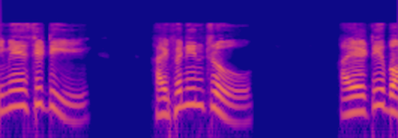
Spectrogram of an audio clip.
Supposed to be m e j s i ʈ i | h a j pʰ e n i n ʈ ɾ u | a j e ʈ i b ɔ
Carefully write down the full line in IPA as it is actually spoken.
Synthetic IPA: m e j s i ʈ i | h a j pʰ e n i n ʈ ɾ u | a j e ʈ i b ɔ

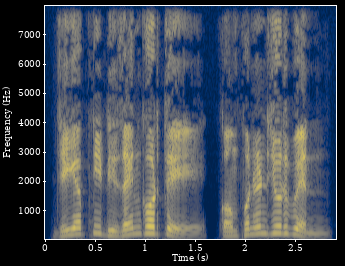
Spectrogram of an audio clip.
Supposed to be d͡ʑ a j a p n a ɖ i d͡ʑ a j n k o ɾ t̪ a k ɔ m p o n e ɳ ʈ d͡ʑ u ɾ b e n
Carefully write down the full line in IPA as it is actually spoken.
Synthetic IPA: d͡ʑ e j a p n i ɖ i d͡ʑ a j n k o ɾ t̪ e k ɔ m p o n e ɳ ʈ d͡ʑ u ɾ b e n

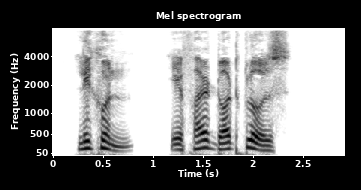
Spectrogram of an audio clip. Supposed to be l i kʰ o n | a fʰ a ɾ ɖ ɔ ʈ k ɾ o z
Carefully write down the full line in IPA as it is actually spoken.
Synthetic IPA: l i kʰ u n | e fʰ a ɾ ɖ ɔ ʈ k l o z

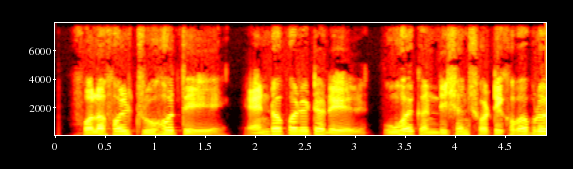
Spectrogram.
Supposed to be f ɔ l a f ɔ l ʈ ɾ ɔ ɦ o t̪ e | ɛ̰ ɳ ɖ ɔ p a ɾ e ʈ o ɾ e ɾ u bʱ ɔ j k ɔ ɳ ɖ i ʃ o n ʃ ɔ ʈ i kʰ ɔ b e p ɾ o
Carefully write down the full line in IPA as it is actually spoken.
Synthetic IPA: f ɔ l a f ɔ l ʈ ɾ u ɦ o t̪ e | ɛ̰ ɳ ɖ ɔ p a ɾ e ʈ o ɾ e ɾ u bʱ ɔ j k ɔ ɳ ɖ i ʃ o n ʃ ɔ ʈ i kʰ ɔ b a p ɾ o

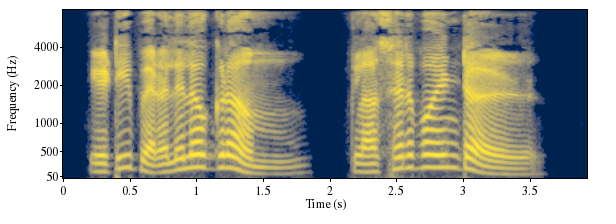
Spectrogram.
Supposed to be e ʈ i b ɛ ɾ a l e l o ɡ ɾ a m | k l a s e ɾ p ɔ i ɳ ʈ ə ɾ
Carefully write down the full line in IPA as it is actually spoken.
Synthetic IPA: e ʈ i p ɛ ɾ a l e l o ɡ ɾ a m | k l a s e ɾ p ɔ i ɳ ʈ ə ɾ

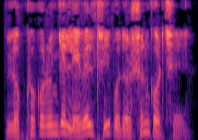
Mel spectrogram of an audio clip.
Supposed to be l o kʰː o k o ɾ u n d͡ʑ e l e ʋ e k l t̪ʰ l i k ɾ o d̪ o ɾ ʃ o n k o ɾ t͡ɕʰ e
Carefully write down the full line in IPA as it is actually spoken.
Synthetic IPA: l o kʰː o k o ɾ u n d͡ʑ e l e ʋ e l t̪ʰ ɾ i p ɾ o d̪ o ɾ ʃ o n k o ɾ t͡ɕʰ e

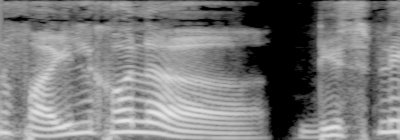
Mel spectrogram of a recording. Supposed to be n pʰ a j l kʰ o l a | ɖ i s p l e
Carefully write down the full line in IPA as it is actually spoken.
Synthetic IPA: n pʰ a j l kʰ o l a | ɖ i s p l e

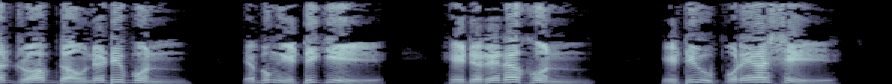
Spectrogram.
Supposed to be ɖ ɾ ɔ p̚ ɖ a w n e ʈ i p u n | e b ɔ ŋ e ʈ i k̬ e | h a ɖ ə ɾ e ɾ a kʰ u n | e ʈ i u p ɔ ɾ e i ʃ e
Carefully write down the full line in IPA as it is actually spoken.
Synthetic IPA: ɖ ɾ ɔ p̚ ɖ a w n e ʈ i p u n | e b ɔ ŋ e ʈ i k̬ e | h e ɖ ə ɾ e ɾ a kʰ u n | e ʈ i u p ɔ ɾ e a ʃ e

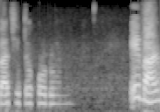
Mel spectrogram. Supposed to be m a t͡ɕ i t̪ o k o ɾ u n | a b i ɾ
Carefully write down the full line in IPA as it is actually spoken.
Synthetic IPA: b a t͡ɕ i t̪ o k o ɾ u n | e b a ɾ

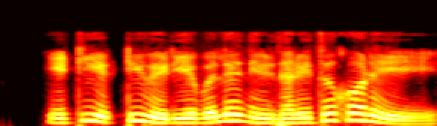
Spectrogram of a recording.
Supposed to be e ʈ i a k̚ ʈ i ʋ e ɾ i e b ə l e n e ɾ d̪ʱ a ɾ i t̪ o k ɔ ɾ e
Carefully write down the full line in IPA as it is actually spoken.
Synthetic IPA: e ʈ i e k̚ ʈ i ʋ e ɾ i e b ə l e n i ɾ d̪ʱ a ɾ i t̪ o k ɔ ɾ e

